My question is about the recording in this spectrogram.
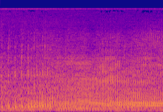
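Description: Speedway motorcycles' single-cylinder methanol engines revving at the start line before a heat. The pitch climbs during the first second and then holds steady.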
